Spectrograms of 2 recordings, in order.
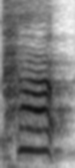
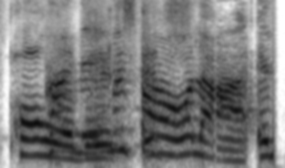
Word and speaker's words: Paola: not pay. I'm not doing that. Wait, your name is, not pay and I've been calling you pay. Well, it's Paula. Yeah, it's spelled the same. And I told her that's the gringo version and your name is Italian. It's pa listen something about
